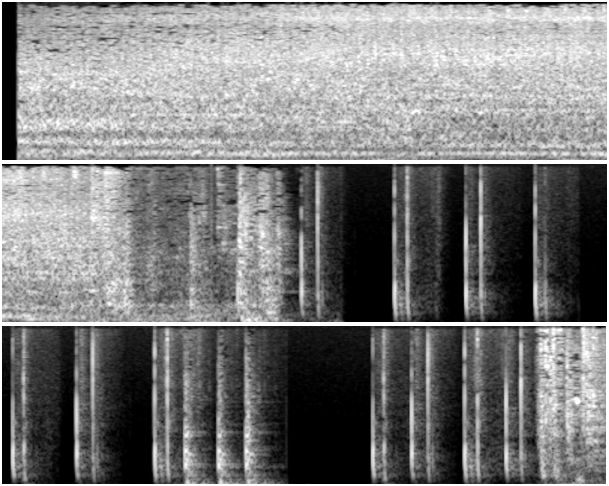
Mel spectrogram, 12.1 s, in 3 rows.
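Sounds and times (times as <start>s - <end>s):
knock on a door: 9.2s - 10.0s.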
